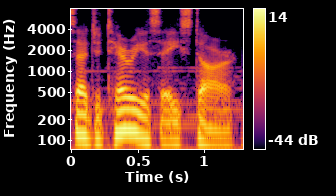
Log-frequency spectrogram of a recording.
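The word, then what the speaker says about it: Sagittarius A*: In our own Milky Way galaxy, astronomers focused on a radio source called Sagittarius A, pronounced Sagittarius A star, located at the galactic center.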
